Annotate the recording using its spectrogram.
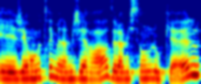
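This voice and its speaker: A woman with a dark, mellow tone speaks at a medium pitch. She keeps a fairly slow pace with ordinary pitch variation. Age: 20s. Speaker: podiatrist. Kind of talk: testimony. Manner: halting, many hesitations.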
